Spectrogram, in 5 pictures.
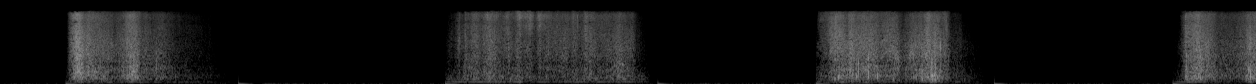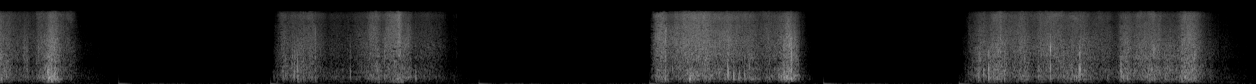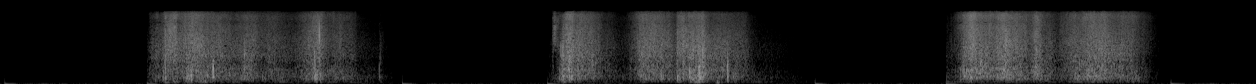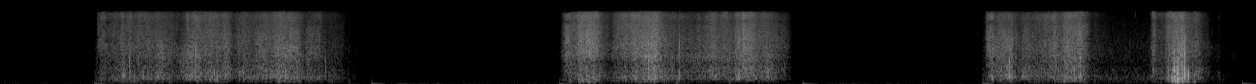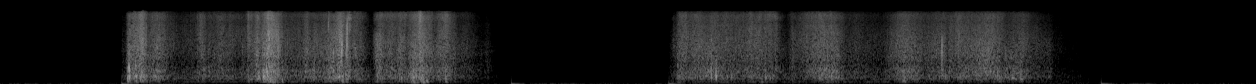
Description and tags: Clothing Rustle Cotton
jacket, foley, cloth, rustle, Nylon, clothing, clothes, dressing, cotton, acrylic, movement, handle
